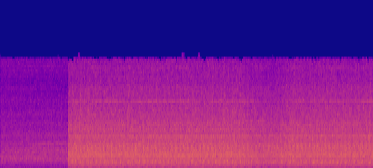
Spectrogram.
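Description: Quiet low hum, then about a second in the sound cuts abruptly to a fire engine idling, its engine running steadily.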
